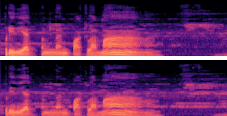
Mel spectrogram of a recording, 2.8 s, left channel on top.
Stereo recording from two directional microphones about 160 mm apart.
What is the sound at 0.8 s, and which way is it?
Speech, 30° left (ahead or behind).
